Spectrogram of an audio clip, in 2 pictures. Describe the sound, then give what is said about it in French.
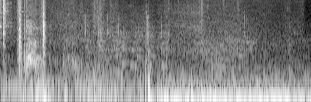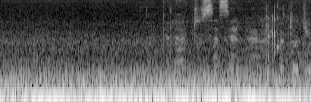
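A car driving along to a vineyard plot of the Domaine de la Colombe in Féchy, heard from inside: a steady, loud low engine rumble and road noise, with a few sharp clicks and knocks in the first couple of seconds. “Nous sommes allés dans l'une de ses parcelles, en voiture.”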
